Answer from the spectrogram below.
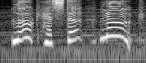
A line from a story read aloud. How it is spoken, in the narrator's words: cried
